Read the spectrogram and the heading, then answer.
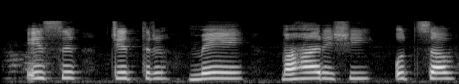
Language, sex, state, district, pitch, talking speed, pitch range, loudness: Hindi, female, Madhya Pradesh, Bhopal, 275 Hz, 65 wpm, 270-280 Hz, -17 LUFS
